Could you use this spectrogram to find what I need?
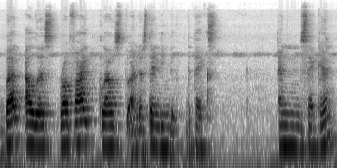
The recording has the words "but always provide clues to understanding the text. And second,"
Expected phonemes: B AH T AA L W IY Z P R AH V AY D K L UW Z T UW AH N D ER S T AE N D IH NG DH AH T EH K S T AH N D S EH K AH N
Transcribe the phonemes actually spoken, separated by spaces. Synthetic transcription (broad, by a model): B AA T AA W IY S P R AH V AY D K L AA S T UW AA N D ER S T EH N D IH NG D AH T EH K S T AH N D S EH K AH N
